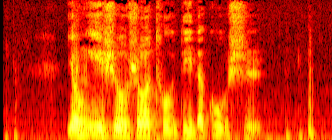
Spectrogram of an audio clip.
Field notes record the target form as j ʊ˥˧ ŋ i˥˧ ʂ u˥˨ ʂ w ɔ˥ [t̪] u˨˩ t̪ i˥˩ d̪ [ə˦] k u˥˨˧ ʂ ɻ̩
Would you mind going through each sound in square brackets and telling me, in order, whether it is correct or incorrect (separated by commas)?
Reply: incorrect, incorrect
